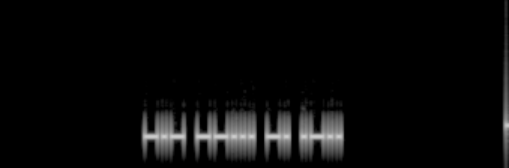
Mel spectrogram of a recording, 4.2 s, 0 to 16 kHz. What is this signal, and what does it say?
Morse code, heard as a keyed tone, about 30 wpm, 700 Hz. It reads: K7NL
